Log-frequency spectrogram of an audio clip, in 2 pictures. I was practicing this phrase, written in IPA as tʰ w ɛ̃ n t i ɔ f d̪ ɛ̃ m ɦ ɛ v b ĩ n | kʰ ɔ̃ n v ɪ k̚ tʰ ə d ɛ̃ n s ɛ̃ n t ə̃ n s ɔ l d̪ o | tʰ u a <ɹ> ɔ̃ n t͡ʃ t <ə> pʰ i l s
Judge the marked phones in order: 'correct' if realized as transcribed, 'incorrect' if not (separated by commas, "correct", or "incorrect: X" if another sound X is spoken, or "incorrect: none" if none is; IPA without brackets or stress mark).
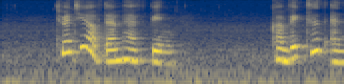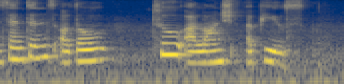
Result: incorrect: l, correct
